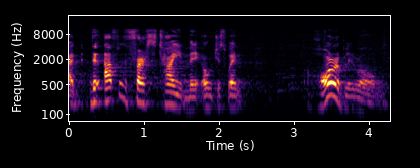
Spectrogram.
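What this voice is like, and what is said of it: Usual voice. Nothing is said of it.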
